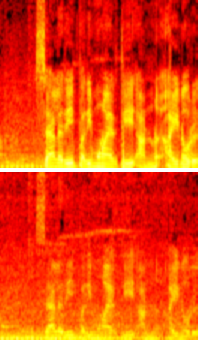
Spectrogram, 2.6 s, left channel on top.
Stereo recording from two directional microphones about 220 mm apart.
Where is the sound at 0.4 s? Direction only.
45° left (ahead or behind).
